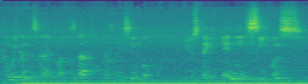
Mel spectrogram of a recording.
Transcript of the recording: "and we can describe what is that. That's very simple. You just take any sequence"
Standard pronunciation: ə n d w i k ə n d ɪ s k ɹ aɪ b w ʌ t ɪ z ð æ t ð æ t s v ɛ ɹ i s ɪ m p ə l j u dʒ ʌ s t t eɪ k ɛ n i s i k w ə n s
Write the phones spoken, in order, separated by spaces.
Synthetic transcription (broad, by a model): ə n w i k ə n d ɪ s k aɪ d w ʌ t ɪ z ð æ t ð æ t s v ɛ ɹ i s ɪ m p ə l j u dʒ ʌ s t t eɪ k ɛ n i s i k w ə n s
